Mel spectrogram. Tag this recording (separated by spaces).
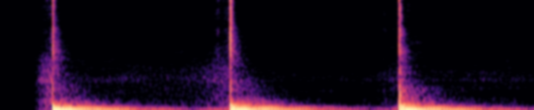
raw-audio field-recording bashing metal bash no-edit hollow hit dark hitting scary foley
